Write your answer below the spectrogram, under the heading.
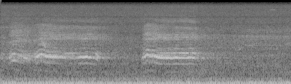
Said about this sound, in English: So this appears to be a group of American crows, about five or six American crows, and possibly two fish crows.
